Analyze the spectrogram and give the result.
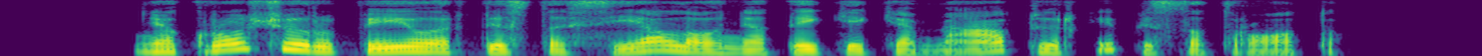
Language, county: Lithuanian, Klaipėda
